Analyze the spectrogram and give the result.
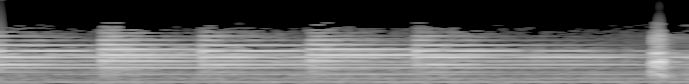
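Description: An electric doorbell chime's little hammer strikes metal chime pipes four times at a steady pace, each ring sustaining and overlapping, then a sharper, clunkier final strike. Fairly loud, no talking.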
